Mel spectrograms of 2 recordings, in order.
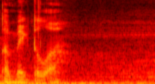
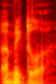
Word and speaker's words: amygdala: you the tonsil stone i know he says abdullah but they are pronounced amygdala i didn't lose my souls yay i suppose it depends on your accent how you pronounce it but amygdala is the proper u.s english way there's some cool items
